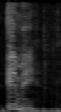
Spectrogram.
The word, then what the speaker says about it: Aimé: 「 Et son nom se prononce à la française, Aimé. Et mais vraiment en 2 syllabes et juste à l'instant.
